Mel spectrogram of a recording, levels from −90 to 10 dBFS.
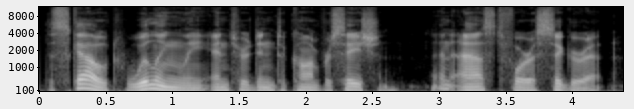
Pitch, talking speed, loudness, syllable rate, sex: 110 Hz, 150 wpm, -19 LUFS, 5.7 syllables/s, male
